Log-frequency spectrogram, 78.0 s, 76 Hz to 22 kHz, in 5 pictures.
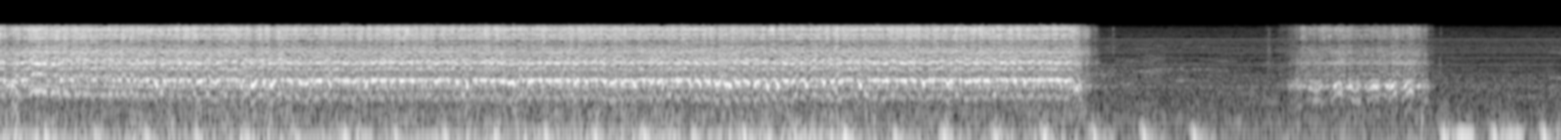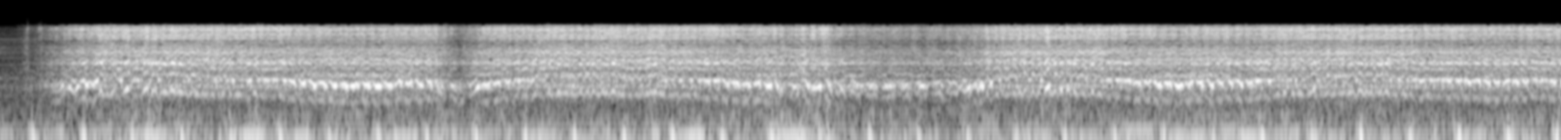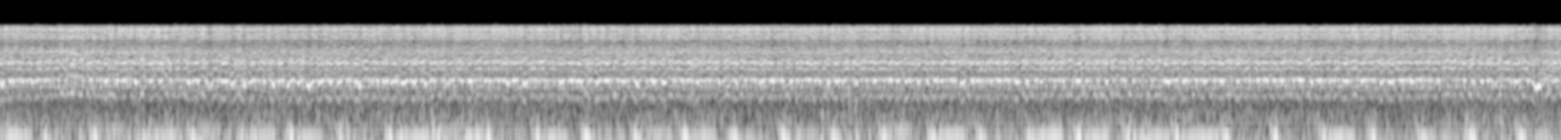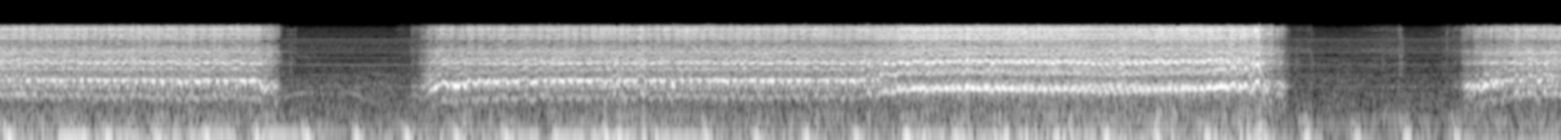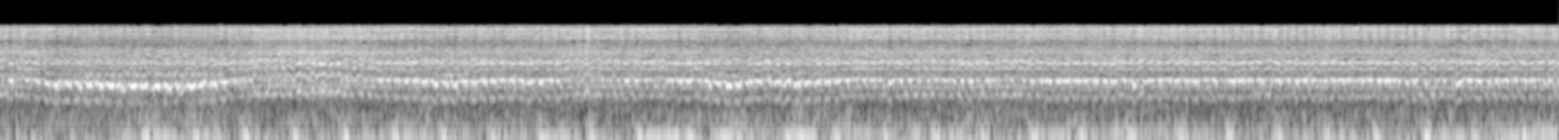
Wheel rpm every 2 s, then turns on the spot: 110, 110, 110, 110, 120, 30, 30, 10, 100, 110, 100, 110, 80, 110, 110, 110, 110, 110, 110, 110, 120, 120, 120, 120, 80, 50, 110, 120, 160, 110, 30, 110, 110, 110, 110, 110, 110, 110, 110.
none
